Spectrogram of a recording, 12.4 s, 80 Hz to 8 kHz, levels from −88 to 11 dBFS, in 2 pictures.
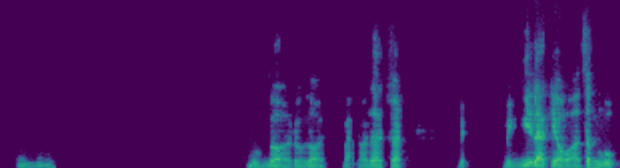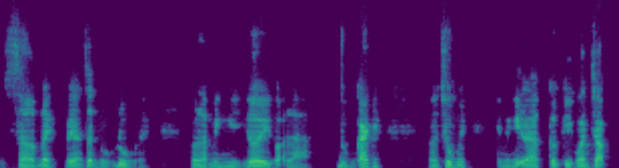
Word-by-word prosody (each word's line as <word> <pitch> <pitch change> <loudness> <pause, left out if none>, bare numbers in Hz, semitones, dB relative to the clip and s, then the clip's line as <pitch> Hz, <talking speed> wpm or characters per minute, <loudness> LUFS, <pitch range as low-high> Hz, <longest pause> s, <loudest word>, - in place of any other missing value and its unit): Ừm 105 0 -11
hưm. 115 +4 -11 1.9
Đúng 95 +3 -6
rồi 105 -5 +1
đúng 90 +2 -5
rồi. 105 -3 0 0.2
Bạn - - -9
nói 85 +1 -7
rất 115 - +3
là 120 - +1
chuẩn, - - 0 0.5
Mình - - -9 0.3
mình 100 0 -5
nghĩ 120 +2 +6
là, - - +10
kiểu, 85 - +4
ờ, 85 +1 -1
giấc 130 +9 +2
ngủ 110 -7 0
sớm 90 +2 -2
này, 125 -2 +3
với 105 - +2
là 105 - -1
giấc 115 +3 0
ngủ 110 -4 -11
đủ 95 -2 -2
này, - - -22 0.4
hoặc - - -1
là 90 - 0
mình 95 -1 -8
nghỉ 85 -2 -8
ngơi, 105 +1 +5
gọi - - -5
là, - - -9 0.3
đúng 95 +2 -7
cách 165 - +7
ấy, 175 - -7 0.5
nói 90 0 -6
chung 130 +2 +1
ấy, 130 +2 -5 0.3
thì 95 - -14
mình 90 0 -10
nghĩ 100 - +2
là - - +2
cực - - 0
kỳ 105 - -1
quan 105 -1 +1
trọng - - +3
100 Hz, 230 wpm, -25 LUFS, 95-110 Hz, 1.9 s, là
